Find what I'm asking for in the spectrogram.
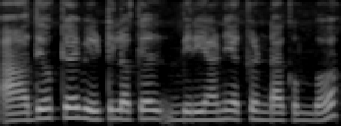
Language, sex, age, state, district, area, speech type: Malayalam, female, 18-30, Kerala, Kozhikode, urban, spontaneous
